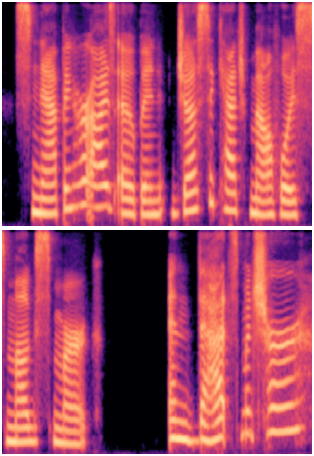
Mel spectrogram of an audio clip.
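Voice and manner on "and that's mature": higher, slow indignant question; a mild hiss, stretched out and rising. A narrator's reading. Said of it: "she hissed".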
